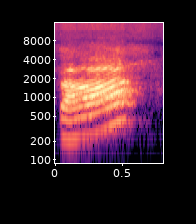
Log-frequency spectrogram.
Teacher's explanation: A sílaba mais forte, a última.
